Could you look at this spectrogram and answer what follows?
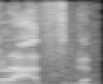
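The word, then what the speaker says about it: płaszcz: Plask, lo estoy pronunciando. – Póngale. – Polacola, ¿no? Platz, pero aquí el chiste es deletrearle cómo claro. – Se escribe. Es P L A S Z C Z.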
